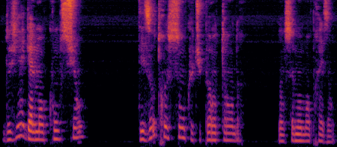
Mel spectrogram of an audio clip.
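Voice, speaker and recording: Slow, very mellow yoga nidra guide, gender-neutral voice. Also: medium pitch, gravelly. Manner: calm, soothing, measured with long pauses. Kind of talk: guided meditation, soft instructional narration.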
